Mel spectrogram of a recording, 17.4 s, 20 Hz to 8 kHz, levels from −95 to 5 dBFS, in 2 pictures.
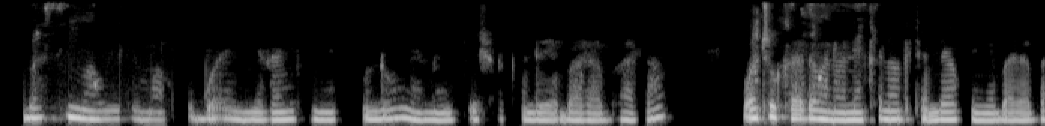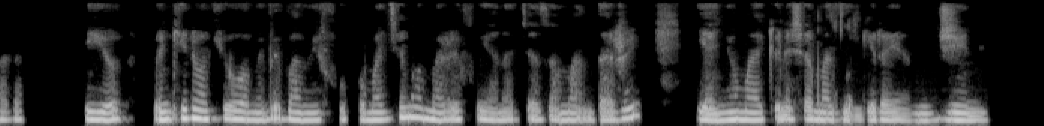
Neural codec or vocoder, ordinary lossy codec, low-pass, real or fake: vocoder, 44.1 kHz, 128 mel bands every 256 samples, BigVGAN v2; MP3, 48 kbps; 7.2 kHz; fake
